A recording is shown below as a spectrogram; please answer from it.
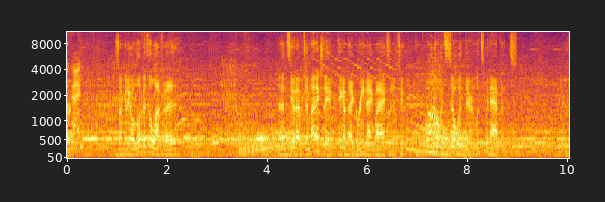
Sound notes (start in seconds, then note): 2.6 machine zips; 3.1 machine bleeps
